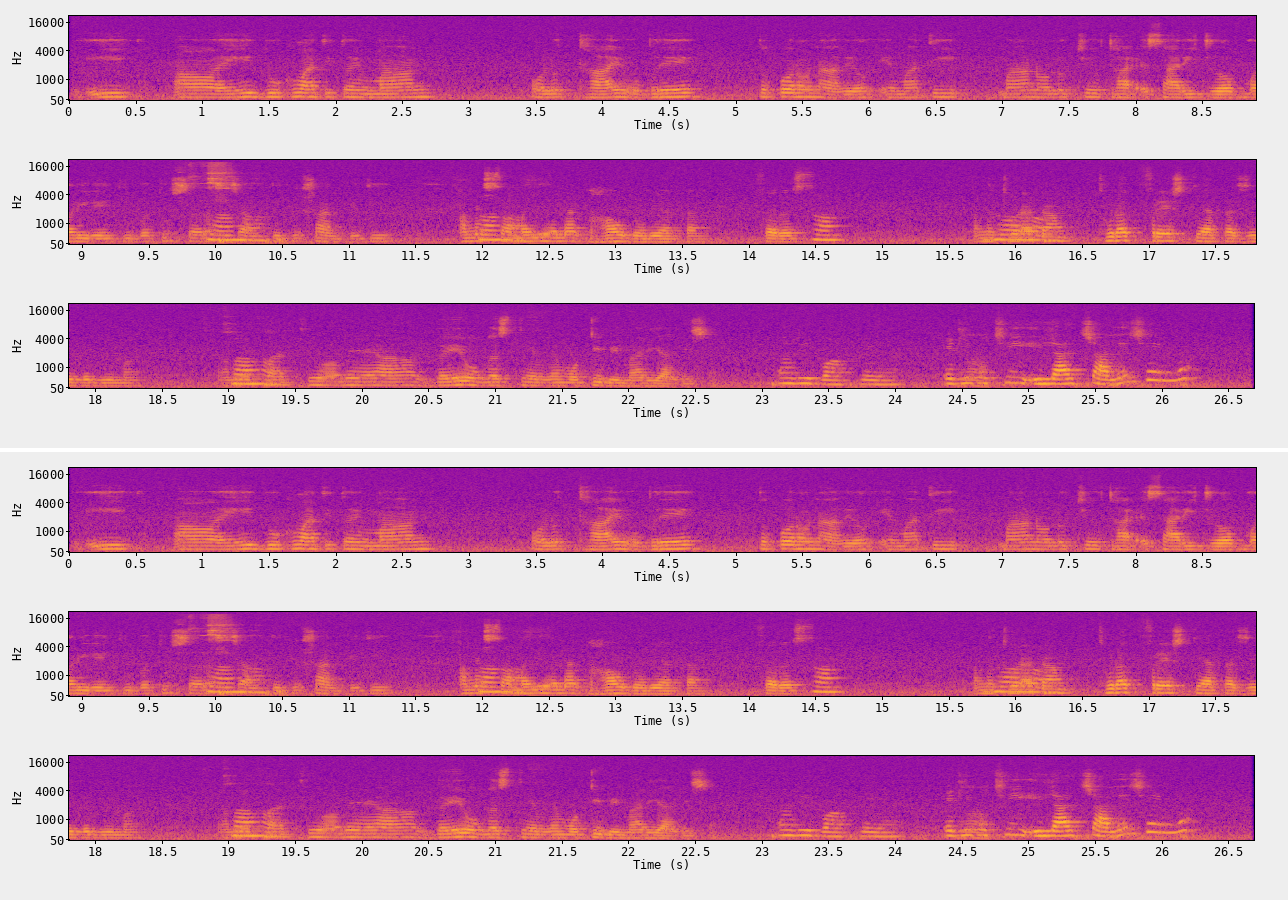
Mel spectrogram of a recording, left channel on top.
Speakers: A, on the right; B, on the left.
A: એઈ અ એઈ દુઃખ માંથી તો એ માન ઓલો થાય ઉભરે તો કોરોના આવ્યો. એમાંથી મા ન ઓલું થયું સારી જોબ મળી ગઈ હતી. બધું સરસ
B: હા
A: ચાલતું
B: હા
A: હતું શાંતિથી. અમે
B: હા
A: સમયેના
B: હા
A: ઘાવ ભર્યા હતા. સરસ
B: હા
A: અને
B: હા
A: થોડાક
B: હા
A: આમ થોડાક ફ્રેશ થયા ત જિંદગી માં. અને
B: હા હા
A: પાછું હવે આ ગઈ ઓગસ્ટ થી એમને મોટી બીમારી આવી છે.
B: અરે બાપરે એટલે
A: હા
B: પછી ઈલાજ ચાલે છે, એમનો?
